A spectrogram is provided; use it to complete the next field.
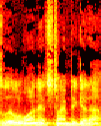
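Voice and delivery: plain

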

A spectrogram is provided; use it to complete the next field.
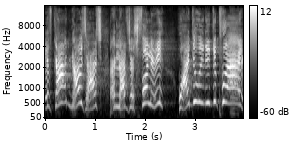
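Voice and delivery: very high, loud character voice. Speaker voices the audience's imagined question in an Elmo voice. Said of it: "In that Elmo voice you like to use".

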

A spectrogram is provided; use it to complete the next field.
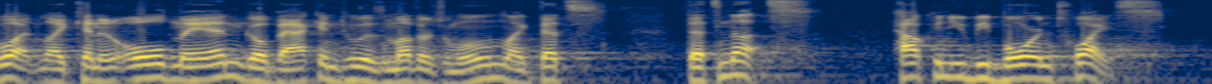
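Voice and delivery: ordinary talk

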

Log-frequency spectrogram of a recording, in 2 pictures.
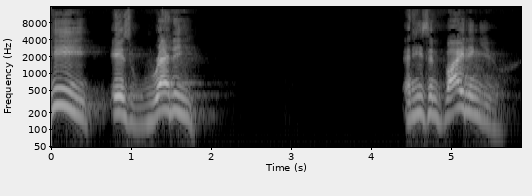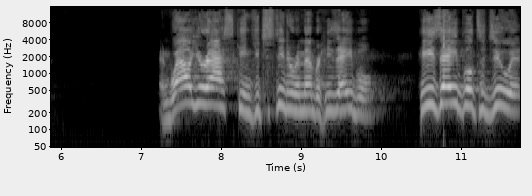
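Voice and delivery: carried away, fired-up, building preaching fervor. Preaching to listeners and getting a little worked up. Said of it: "I need to calm down".

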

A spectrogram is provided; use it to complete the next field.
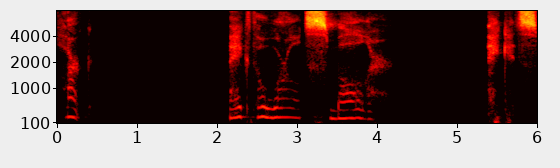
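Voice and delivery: very quiet, hushed whisper. Retelling a scene of Clark Kent's mom helping him focus, imitating a very quiet voice. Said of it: "his mom gets really quiet".

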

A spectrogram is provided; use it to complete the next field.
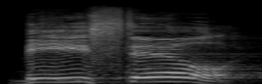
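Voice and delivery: loud, high, commanding tone. Repeating the command, the speaker demonstrates the voice he uses with his sons. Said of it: "This is the same voice that I have to use with my sons".

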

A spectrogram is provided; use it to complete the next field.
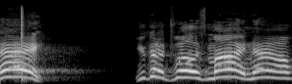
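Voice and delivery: tough, very high-pitched forceful delivery. Voicing a husband's line the way it first sounded when read: tough Samuel L. Jackson voice. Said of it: "A little Samuel L. Jackson in there".

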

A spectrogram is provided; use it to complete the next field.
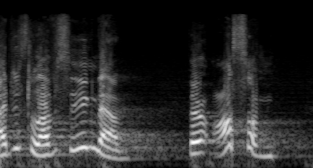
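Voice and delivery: sarcastic, ironic enthusiasm meaning the opposite. Talking about derogatory election ads: sarcastic. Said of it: "That's sarcasm".

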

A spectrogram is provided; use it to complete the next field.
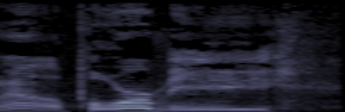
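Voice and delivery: low, soft, mopey voice. Speaker describes the discouraged, poor-me mentality: not-good Eeyore imitation. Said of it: "That was not a good imitation of Eeyore".

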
